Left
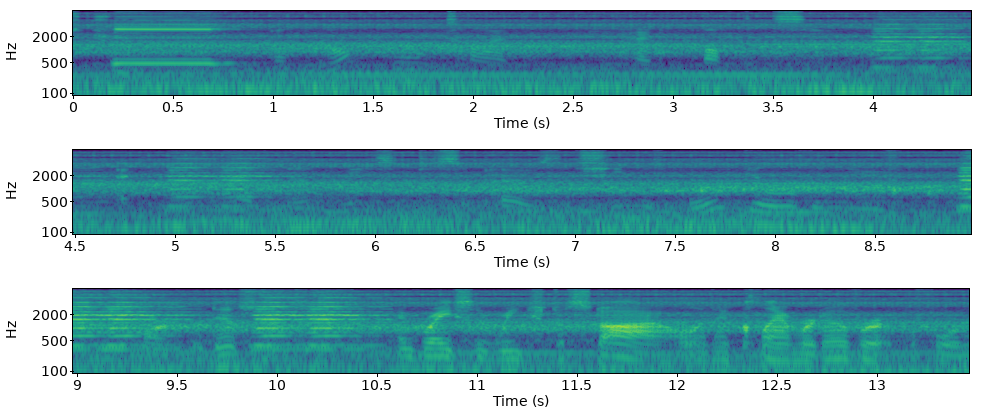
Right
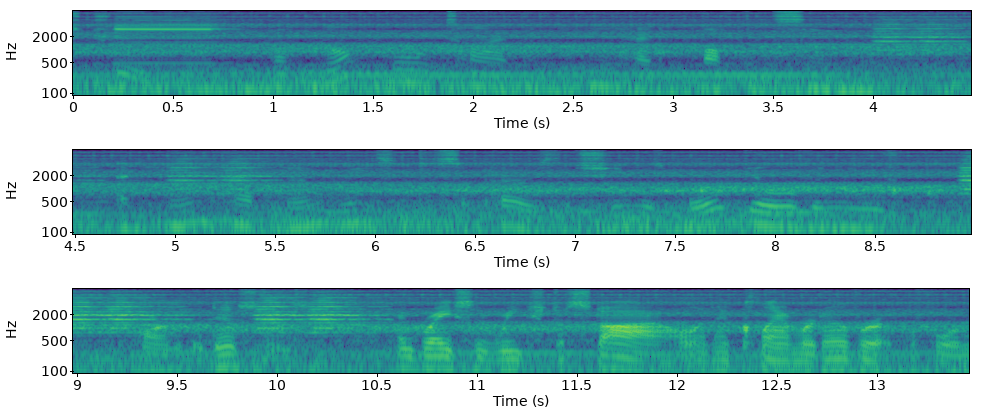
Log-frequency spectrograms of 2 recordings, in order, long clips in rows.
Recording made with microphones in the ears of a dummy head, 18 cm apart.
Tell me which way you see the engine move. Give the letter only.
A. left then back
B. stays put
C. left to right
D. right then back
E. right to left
B.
